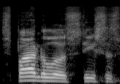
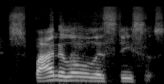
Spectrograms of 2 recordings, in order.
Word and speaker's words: spondylolisthesis: Spondylolisthesis, which I have, less than 5% of the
